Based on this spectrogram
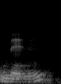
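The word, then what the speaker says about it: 门: a few weeks ago and that's pronounced Min so this tells you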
